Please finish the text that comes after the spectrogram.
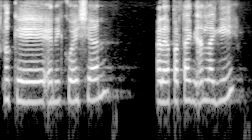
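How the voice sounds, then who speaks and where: A woman's voice: sits high, level tone, unhurried, a little mellow. A woman teacher wrapping up an online class over a video call in a friendly way, mixing in English phrases.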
